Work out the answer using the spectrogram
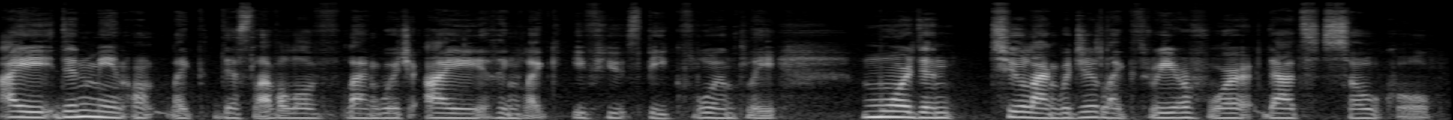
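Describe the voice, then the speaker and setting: Chatting to camera as a vlogger, a young Serbian woman speaks slowly in a low, creaky voice with fairly even intonation. She has a Serbian accent, and her informal talk rambles with self-corrections.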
